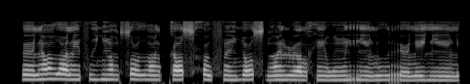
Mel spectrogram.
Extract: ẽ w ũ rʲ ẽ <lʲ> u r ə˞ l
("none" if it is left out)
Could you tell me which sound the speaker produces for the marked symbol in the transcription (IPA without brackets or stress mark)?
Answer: l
